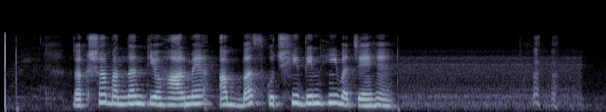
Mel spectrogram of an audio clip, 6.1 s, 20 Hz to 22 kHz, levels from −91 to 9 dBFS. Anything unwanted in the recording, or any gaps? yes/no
yes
